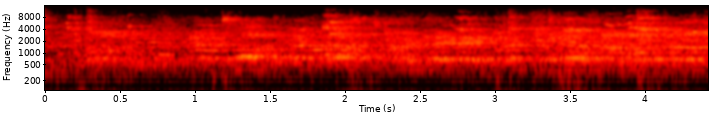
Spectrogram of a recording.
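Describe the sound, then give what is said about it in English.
A basketball is dribbled on the court during a high school boys' game. Its bounces are soft and repeated, mixed into a steady wash of gym noise. “Dribble left to right.”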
